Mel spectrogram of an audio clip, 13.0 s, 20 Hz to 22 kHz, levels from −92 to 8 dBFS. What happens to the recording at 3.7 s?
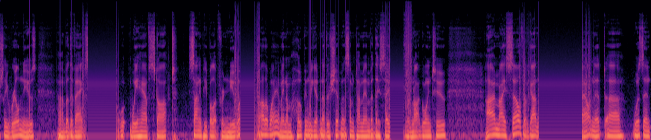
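Nothing goes wrong at 3.7 s; the audio plays through that moment intact, with no dropout, click, distortion or other audible fault.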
